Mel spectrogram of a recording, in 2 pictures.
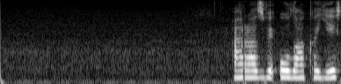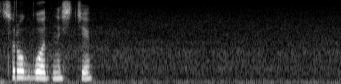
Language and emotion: Russian, neutral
